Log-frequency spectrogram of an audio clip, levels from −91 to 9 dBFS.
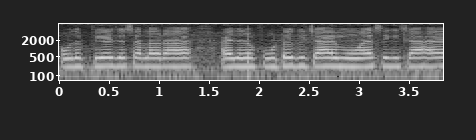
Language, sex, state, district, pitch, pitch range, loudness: Hindi, female, Bihar, Patna, 225 Hz, 220-230 Hz, -16 LUFS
